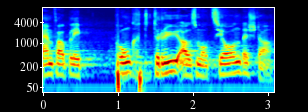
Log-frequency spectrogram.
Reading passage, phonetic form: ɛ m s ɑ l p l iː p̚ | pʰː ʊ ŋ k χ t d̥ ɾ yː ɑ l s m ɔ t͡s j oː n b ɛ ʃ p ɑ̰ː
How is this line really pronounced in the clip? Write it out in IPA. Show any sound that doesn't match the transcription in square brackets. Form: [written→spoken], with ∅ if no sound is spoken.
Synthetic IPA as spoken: ɛ m [s→f] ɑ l [p→b] l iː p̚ | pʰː ʊ ŋ k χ t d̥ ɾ yː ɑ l s m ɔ t͡s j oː n b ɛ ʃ [p→t] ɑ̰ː

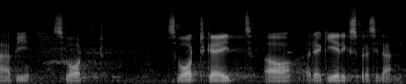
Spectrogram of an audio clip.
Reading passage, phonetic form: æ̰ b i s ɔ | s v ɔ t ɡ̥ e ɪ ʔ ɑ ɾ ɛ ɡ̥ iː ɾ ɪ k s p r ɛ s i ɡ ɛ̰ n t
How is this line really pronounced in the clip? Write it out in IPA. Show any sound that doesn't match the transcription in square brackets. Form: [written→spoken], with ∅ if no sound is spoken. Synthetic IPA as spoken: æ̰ b i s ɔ | s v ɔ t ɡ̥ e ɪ [ʔ→t] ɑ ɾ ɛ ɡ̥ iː ɾ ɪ k s p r ɛ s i [ɡ→d] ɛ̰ n t

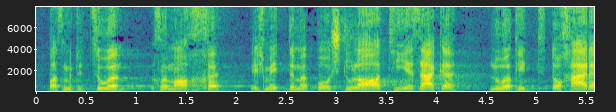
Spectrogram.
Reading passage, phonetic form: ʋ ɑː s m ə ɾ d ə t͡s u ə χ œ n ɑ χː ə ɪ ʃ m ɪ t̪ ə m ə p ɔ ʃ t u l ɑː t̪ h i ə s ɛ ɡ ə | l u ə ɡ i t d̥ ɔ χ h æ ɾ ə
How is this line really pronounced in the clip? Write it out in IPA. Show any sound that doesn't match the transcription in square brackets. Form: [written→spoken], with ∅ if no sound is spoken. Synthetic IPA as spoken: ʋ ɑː s m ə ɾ d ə t͡s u ə χ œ [n→m] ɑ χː ə ɪ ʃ m ɪ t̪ ə m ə p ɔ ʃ t u l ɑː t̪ h i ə s [ɛ→æ] ɡ ə | l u ə ɡ i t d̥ ɔ χ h æ ɾ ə

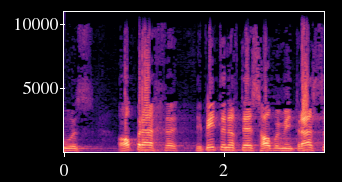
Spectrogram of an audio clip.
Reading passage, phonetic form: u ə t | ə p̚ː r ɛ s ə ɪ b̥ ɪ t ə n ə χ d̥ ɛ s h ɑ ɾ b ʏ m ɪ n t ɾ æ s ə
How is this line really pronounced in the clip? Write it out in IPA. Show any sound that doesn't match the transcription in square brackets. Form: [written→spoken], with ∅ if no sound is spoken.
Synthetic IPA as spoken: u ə [t→s] | [ə→ɑ] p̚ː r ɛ [s→χ] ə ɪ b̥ ɪ t ə n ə χ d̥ ɛ s h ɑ [ɾ→l] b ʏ m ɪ n t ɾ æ s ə

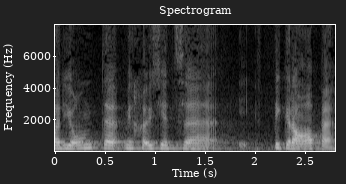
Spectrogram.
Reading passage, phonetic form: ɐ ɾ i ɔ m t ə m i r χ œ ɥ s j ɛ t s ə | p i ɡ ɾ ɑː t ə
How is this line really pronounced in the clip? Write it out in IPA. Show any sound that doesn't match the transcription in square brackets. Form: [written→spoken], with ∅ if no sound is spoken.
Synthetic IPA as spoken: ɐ ɾ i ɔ [m→n] t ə m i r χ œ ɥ s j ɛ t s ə | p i ɡ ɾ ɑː [t→p] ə

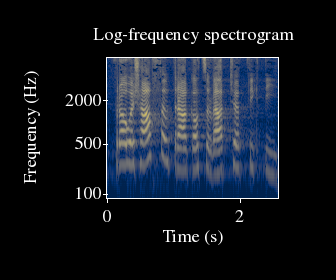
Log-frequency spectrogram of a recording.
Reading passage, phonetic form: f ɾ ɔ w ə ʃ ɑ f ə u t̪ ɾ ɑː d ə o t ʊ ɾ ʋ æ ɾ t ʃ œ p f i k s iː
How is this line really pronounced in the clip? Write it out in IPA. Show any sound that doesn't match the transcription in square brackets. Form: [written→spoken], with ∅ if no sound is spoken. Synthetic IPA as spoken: f ɾ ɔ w ə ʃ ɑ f ə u t̪ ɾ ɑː [d→ɡ] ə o [t→t͡s] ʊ ɾ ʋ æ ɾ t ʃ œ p f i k [s→t] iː

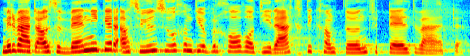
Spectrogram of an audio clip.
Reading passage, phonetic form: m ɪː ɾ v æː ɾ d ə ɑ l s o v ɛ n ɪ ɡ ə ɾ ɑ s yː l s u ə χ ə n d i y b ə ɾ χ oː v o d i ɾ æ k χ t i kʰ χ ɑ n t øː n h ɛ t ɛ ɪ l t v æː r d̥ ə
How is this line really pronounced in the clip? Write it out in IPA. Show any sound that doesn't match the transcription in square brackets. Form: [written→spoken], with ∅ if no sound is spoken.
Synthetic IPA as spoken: m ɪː ɾ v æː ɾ d ə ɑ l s o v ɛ n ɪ ɡ ə ɾ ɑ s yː l s u ə χ ə n d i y b ə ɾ χ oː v o d i ɾ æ k χ t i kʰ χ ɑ n t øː n [h→f] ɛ t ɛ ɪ l t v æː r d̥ ə

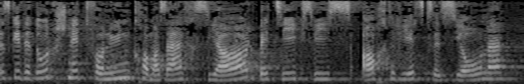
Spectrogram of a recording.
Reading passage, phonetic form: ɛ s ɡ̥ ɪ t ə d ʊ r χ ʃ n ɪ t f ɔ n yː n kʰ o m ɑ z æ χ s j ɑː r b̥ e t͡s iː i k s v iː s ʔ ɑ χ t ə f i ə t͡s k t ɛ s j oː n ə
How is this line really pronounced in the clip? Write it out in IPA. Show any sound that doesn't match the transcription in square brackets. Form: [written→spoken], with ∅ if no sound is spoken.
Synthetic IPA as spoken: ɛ s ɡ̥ ɪ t ə d ʊ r χ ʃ n ɪ t f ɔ n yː n kʰ [o→ɔ] m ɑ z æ χ s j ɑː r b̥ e t͡s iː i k s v iː s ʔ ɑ χ t ə f i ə t͡s k [t→s] ɛ s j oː n ə

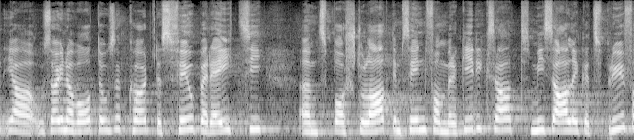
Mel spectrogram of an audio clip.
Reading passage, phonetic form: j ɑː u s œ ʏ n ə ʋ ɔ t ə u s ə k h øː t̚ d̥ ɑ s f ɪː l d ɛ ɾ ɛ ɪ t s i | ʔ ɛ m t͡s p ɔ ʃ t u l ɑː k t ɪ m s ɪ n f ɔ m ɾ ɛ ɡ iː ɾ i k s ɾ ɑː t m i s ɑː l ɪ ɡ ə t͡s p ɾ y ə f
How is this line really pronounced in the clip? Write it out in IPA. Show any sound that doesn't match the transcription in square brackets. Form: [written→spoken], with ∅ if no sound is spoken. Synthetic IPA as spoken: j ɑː u s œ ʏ n ə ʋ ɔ t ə u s ə k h øː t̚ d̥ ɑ s f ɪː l [d→b] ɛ ɾ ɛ ɪ t s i | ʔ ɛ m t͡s p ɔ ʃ t u l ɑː [k→∅] t ɪ m s ɪ n f ɔ m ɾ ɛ ɡ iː ɾ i k s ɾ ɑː t m i s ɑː l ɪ ɡ ə t͡s p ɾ y ə f

